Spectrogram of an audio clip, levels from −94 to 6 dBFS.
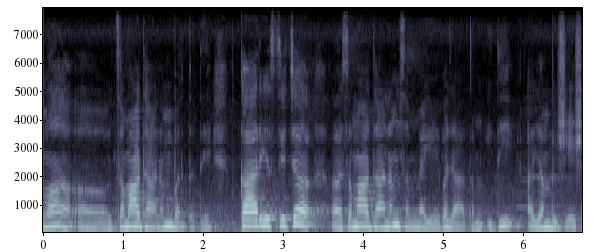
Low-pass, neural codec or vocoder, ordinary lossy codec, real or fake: none; none; none; real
